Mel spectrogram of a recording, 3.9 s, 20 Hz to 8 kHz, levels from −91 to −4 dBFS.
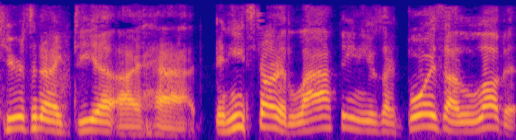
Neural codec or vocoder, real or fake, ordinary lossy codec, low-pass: codec, 16 kHz, 16 kbps, FreqCodec, smaller model; fake; MP3, 48 kbps; 7.2 kHz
